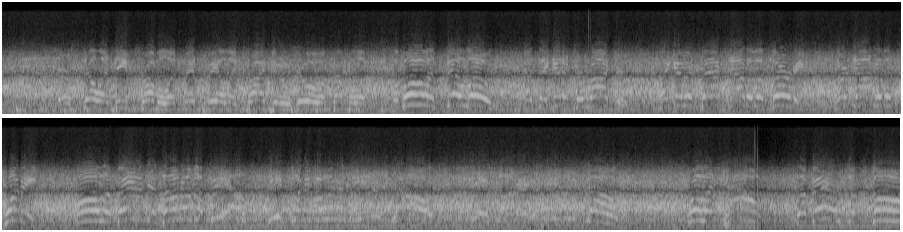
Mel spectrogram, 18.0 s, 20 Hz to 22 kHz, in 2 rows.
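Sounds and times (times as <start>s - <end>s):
stadium crowd roar: 0.0s - 17.9s
announcer shouting play-by-play: 0.7s - 15.2s, 15.8s - 17.9s.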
